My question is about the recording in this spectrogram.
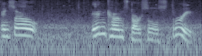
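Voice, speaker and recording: A man casually telling an anecdote about his games, animated, swearing freely and breaking into laughter. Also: high-pitched, takes it slowly, slight background noise, rough recording. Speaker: gaming storyteller.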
